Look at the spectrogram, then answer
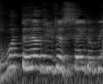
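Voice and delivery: high, fast mock outrage; mock shocked. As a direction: act stunned, half laughing. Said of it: "He goes".

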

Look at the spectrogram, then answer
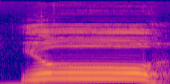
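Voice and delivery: very high, drawn panicked cry; shrill wail. A narrator's reading. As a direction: cry out high in terror, acted. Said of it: "diye tiz bir feryat". (tiz bir feryatla)

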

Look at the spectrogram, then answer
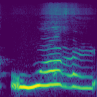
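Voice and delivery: high, loud wailing why; heartbroken child. Retold or imitated. Nephew wails at his mom for taking toys. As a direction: cry out like a devastated little boy. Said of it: "he was just like".

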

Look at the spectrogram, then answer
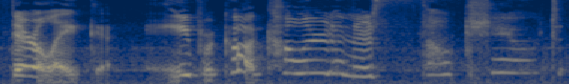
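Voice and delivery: melting over how cute they are; gushing over puppies. Real, not acted.

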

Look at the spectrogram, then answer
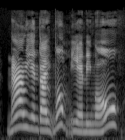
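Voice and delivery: put-on high, loud old man's complaint; Mister Braithwaite. A narrator's reading. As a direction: complain as an aggrieved elderly father. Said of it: "said Mister Braithwaite".

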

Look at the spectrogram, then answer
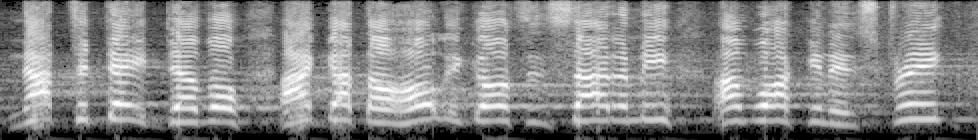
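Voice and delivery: lightly voiced, bold declaration to the devil; defiant believer. Believer telling the devil off, defiant. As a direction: stand tall and rebuke the devil. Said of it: "you'll be like".

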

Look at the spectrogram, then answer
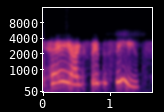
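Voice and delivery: perky, high-pitched mock greeting; excited greeting. Game host voicing a date so excited to see you, excited. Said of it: "she's so excited".

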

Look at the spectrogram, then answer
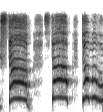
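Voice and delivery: retold friends yelling up at a climber. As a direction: call up the wall to stop her, high and urgent. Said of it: "my friends all start yelling".

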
